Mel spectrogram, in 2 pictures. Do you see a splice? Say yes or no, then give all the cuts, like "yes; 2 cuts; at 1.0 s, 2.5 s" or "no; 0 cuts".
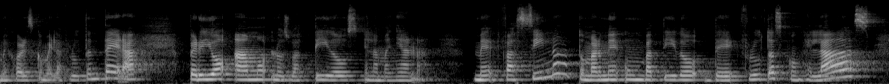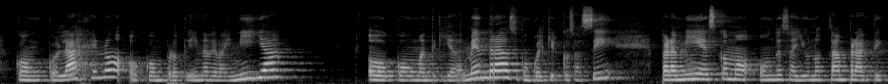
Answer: no; 0 cuts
